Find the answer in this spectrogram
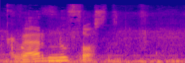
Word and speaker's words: Kvernufoss: Pequeña, tú tienes mejor pronunciación que yo con respecto a idiomas nórdicos. ¿Cómo se llama la cascada? Kvernufoss.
